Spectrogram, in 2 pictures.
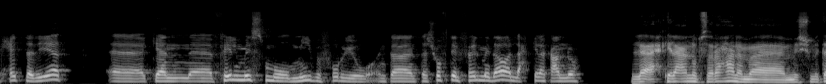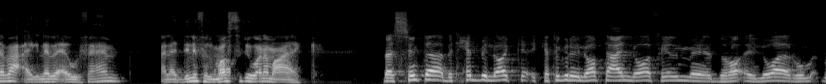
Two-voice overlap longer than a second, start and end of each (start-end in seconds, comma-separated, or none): none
